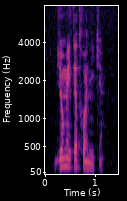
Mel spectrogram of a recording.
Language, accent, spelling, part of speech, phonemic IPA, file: French, France, biomécatronique, adjective / noun, /bjo.me.ka.tʁɔ.nik/, LL-Q150 (fra)-biomécatronique.wav
- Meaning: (adjective) biomechatronic; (noun) biomechatronics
